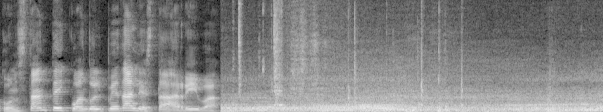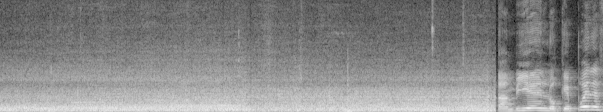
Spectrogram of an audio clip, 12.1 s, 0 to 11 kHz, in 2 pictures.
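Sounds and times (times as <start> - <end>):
engine and road noise: 2.2 - 11.0.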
